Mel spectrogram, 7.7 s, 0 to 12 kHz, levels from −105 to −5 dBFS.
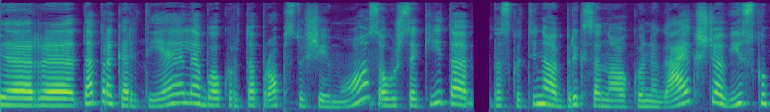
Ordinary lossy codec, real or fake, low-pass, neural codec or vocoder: MP3, 96 kbps; real; 10.8 kHz; none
